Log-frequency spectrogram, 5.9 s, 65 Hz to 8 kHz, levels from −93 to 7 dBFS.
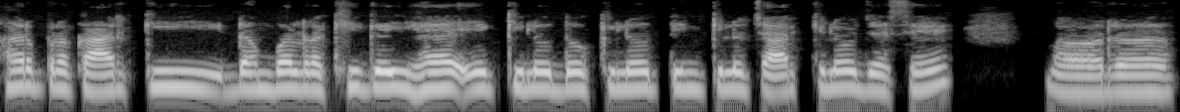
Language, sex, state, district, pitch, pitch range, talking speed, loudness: Hindi, male, Chhattisgarh, Balrampur, 180 Hz, 170-185 Hz, 185 wpm, -18 LUFS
